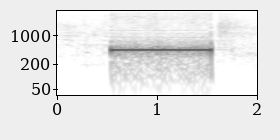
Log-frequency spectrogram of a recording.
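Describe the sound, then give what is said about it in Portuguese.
A telephone ringback tone plays while a call is being returned: one steady, mid-pitched beep lasting about a second, with faint talk just before and after. “Só tô retornando. Pera aí rapidinho, pra ver se ele atende.”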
